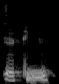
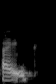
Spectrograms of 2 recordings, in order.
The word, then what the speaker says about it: Icke: how you say it I thought it was a key I was a key but I'm like man I think it's Ike yeah well yeah yeah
